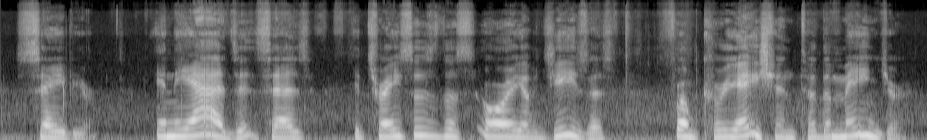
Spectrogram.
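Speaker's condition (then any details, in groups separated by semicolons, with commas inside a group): ALS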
